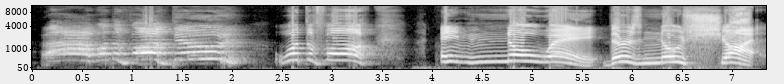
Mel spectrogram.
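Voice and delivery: high, loud disbelieving yell, slowing down at the end; outraged shout. Real, not acted. Streamer outraged by the clip.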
